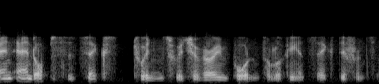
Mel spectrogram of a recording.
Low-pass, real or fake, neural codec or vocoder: 5.4 kHz; real; none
